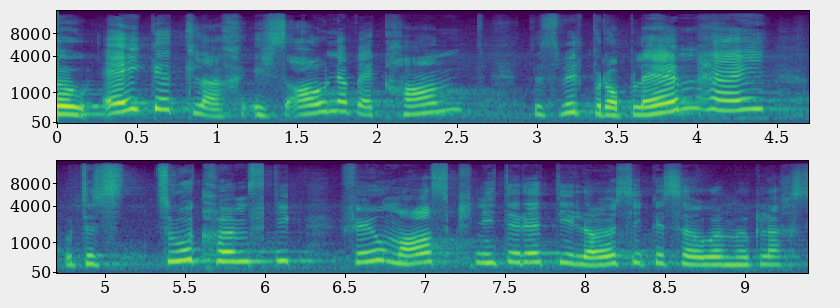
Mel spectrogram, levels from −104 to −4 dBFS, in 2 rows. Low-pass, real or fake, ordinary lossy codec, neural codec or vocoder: 14.4 kHz; real; none; none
